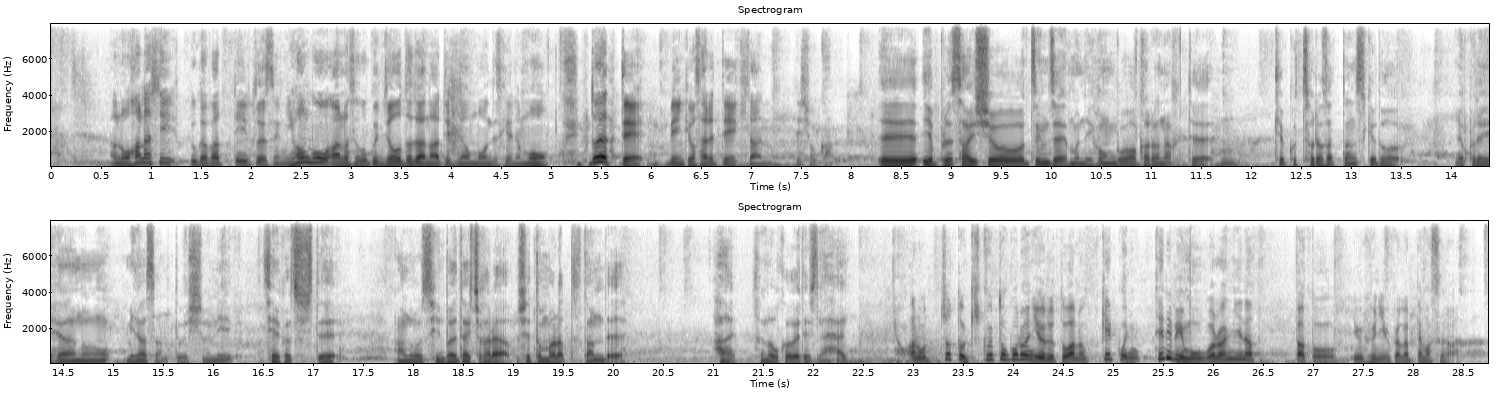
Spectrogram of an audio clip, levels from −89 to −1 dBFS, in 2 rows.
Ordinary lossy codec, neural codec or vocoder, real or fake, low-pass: none; codec, 16 kHz, 4 kbps, X-Codec, HuBERT features, trained on LibriSpeech; fake; none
